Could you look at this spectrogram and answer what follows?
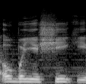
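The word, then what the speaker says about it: Ubuyashiki: So it's called Kaguya Obayashiki, okay? Simple as that. You know Obayashiki, like Ishiki from Naruto, but hey, we just put Obaya instead of the E. So Obayashiki, bro.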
